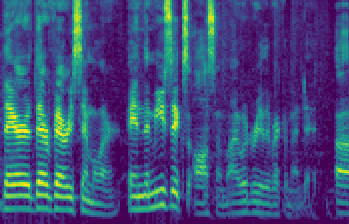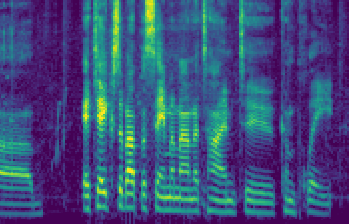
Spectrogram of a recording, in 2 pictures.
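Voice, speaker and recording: A man's voice: mid-range voice, expressive, a little fast, a bit bright. Man chatting casually in game commentary. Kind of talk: casual gameplay commentary chat.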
